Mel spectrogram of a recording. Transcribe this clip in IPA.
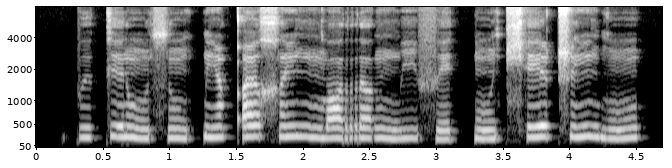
p ɨ˩ k ɪ˧ ɾ ũ˩ s ũ˩ k͡p ĩ˧ qʼ ɨ˧˥ χ ĩ˧˥ ŋ͡m ɒ˧ r ʌ˧ ŋ͡m i˩˧ f e˩ k͡p ũ˩ t͡ɕʰ e˧˥ ʈ͡ʂ ĩ˧˥ ɡ ũ˩˧

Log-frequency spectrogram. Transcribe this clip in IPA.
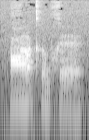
ʕ a kʰ ə w x ɛ

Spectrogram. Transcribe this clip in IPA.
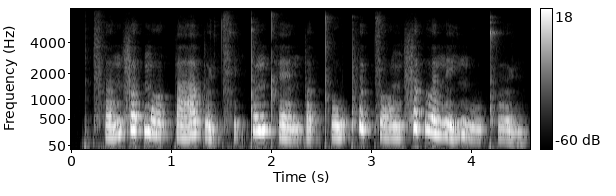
t͡sʰ ɐ˨˥ n f ɐ˥ t̚ m ɔː˧ t̚ p aː˨˥ p ɵ˨˩ ɥ t͡sʰ ɪ˧ k̚ t̪ ɵ˥ n t̪ʰ ɛː˨ n p ɐ˨˥ t̚ t̪ʰ o˨˥ w pʰ ɵ˥ t̚ t͡s ɔː˨ ŋ f ɐ˥ t̚ l ɐ˥ n e˨˥ j ŋ uː˨ kʰ ɵ˨˩ ɥ

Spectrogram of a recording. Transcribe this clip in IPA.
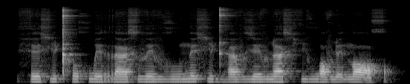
h e x i ʈʰ o x w e r æ x v e v ɣ u n̪ e x i ɖʱ æ v ɣ e v ɳ æ x h i v w ɒ v ɳ e n̪ ɒ x

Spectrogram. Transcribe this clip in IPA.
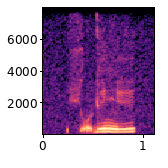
ç o̰ ɖ i ɲ i

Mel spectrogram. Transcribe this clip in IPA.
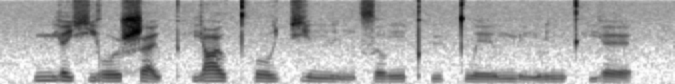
m j ɛ˥˩ ɕ j o˧˥ ʊ̯ ʂ a̰˨˩ ɪ̯ pʰ j ɑ˥ ʊ̯ t̪ʰ o˧˥ ʊ̯ t͡ɕ i˥˩ n̪ ḭ˨˩ ŋ s ɤ˧˥ ŋ pʰ y˧˥ t̪ w e˧˥ ɪ̯ m y̰˨˩ n l i˥˧ ŋ t̪ʰ j ɛ˥˩

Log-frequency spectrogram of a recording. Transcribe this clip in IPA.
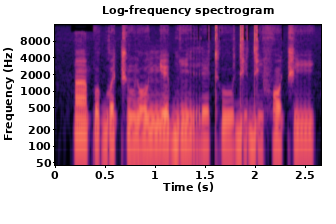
ã˦ p ʊ˨ ɡʷ ɛ˦ t͡ʃ ũ˨ ɾ oː˦ ɲ e˦ b ĩ˦˨ r e˨ tʰ uː˨ d i˦ d i˨ f ɔ˦ t͡ʃ i˦

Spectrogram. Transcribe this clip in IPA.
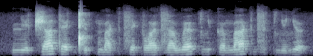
lʲ ɛ t͡ʃ a t ɛ ǃʼ ɘ k m a k t͡s ɛ k lˠ ɐ d͡z a w ɜ k ʎ ə k ɐ m a k d͡z ə k ʎ ə ʎ ə

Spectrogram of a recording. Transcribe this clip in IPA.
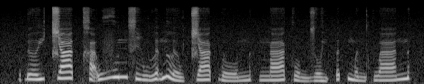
ɗ əː˨˦ j t͡ɕ aː˦˥ t̚ x a̰˧˥ w v u˧ n s i˨˩ w l ə̰˧˥ n l ə˨˩ w t͡ɕ aː˦˥ k̚ l o˨˦ n | ŋ aː˨˦ k o˧˩ ŋ z o˨˩ j ʔ ə˦˥ t̚ m ə˨˩ n k w a˨˦ n

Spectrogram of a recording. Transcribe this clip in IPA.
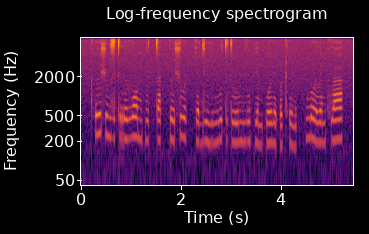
ʈʰ ø ʃ y ɳ z ɪ t r ø v ɔ m pʲ ɔ tː a kː ø ʃ u ə̯ kː ɛ d y j y ŋ u t ɪ t l u m j u pʲ a m p o ɳ ɪ ʔ o ʈʰ ɪ ɳ | ŋ o ə̯ l ɛ m xʷ a

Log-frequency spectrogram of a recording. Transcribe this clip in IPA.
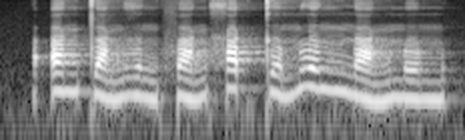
ʔ a˧ ŋ t̪ a˨˩˨ ŋ ɣ ə˨˩˨ ŋ f a˨˩˦ ŋ x a˦˥ k̚ t̪ ə˨˩˦ m l ə˧ ŋ n a˨˩˨ ŋ m ə˧ m

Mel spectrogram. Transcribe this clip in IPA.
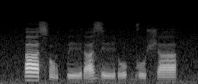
a˦ s ɔ̃˨ k͡p eː˨ ɾ a˦ z eː˨ ɾ o˧ ɡ o˨ ʃ a˧

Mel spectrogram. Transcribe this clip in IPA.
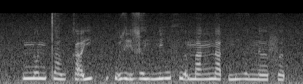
n o˧ n t̪ a̤˨˩ w k a̰˧˥ j | ʔ ṵ˧˨ z ḭ˧˨ z ə̤˨˩ j n i˧ w x ṵ˧˨ ə̯ m a˨˦ ŋ n a˨˩ t̚ m i̤˨˩ ə̯ n əː˨˦ f ə˨˩ p̚

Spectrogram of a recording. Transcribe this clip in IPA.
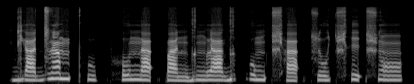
ɡ j a˨˩ d͡z ã˥˧ m pʰ u˨ p̚ h o˧ n̪ a˨ ʔ p a˨˩ n ɡ ə˧ ŋ l a˧ ɡ ə˦ k̚ o˧ m t͡ɕʰ a˨ ʔ t͡s o˧ t͡ɕʰ e˦ ʔ ɕ ɔ̃˦

